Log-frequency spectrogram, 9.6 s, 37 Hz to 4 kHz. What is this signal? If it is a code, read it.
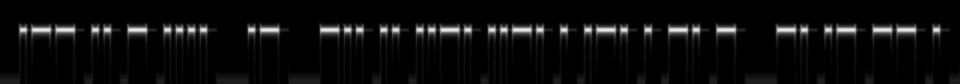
Morse code, heard as a keyed tone, about 20 wpm, 750 Hz. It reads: WITH A DIFFERENT NAME
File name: Archive / 20 WPM / 20WPM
